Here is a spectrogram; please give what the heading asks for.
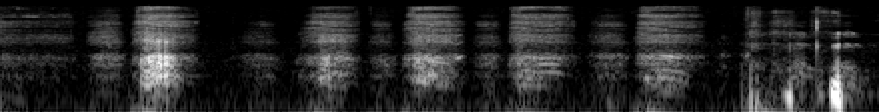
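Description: A person imitates a weak, voiceless cough with a series of five or six quiet, breathy huffs of air and no voiced tone, ending in a couple of sharper, clipped puffs.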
